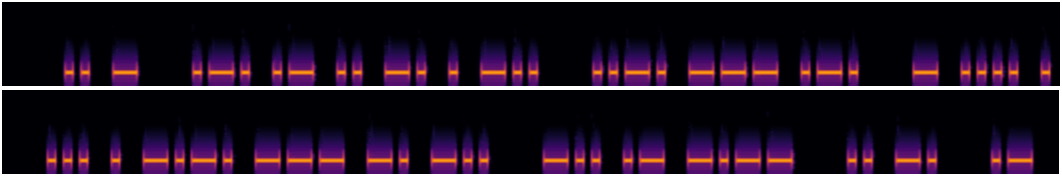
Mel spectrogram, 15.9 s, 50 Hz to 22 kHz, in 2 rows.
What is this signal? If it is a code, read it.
Morse code, heard as a keyed tone, about 20 wpm, 700 Hz. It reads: IT RAINED FOR THE SECOND DAY IN A
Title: Sentences with 7-Word Phrases - 20wpm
